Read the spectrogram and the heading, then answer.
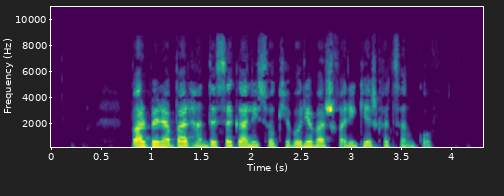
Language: Armenian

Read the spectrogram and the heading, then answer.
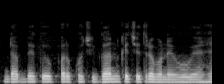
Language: Hindi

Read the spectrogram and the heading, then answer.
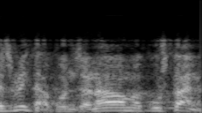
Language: Catalan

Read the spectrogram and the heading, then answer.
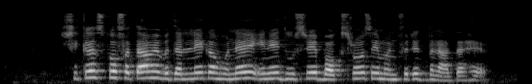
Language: Urdu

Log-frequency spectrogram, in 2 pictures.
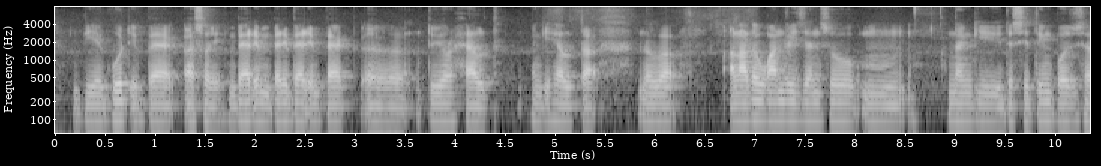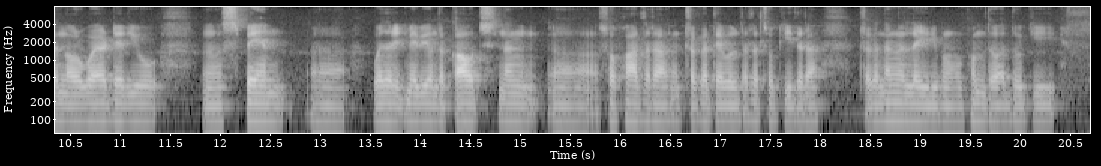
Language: Manipuri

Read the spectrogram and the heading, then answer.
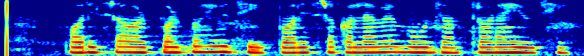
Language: Odia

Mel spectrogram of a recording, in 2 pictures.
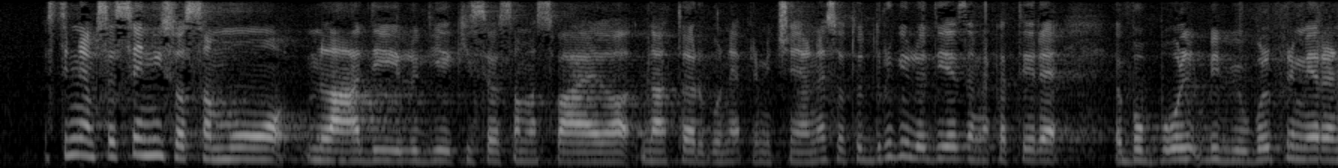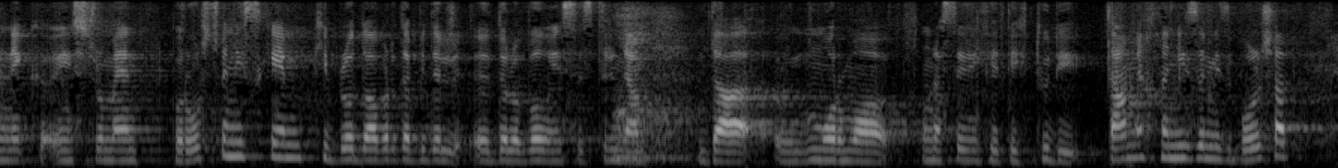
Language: Slovenian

